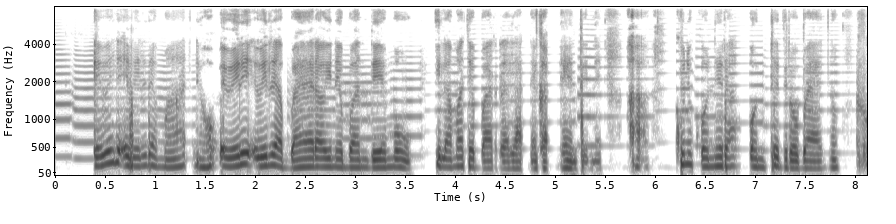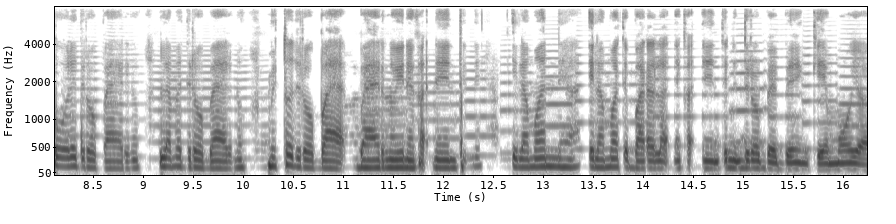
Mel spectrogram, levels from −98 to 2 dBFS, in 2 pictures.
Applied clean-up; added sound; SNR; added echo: neural mask model RNNoise.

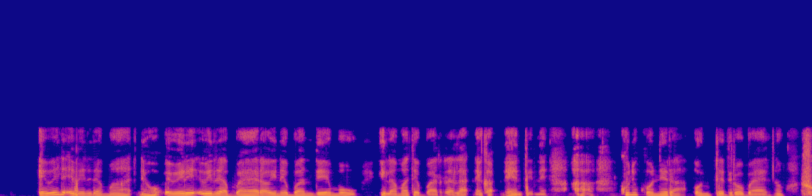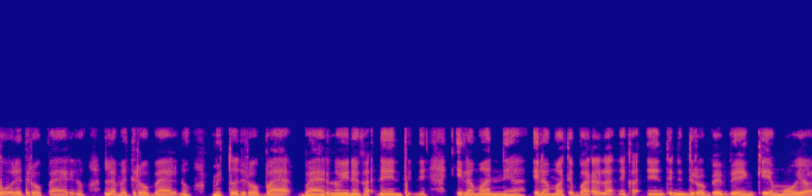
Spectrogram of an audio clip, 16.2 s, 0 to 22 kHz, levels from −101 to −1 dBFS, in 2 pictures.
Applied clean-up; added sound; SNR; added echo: neural mask model Resemble Enhance denoiser.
